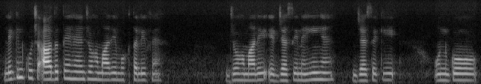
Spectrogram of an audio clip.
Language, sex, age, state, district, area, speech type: Urdu, female, 30-45, Delhi, South Delhi, rural, spontaneous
